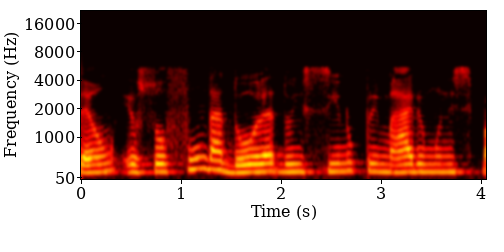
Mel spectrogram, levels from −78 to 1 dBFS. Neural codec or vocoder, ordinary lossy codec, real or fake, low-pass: none; none; real; 5.4 kHz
